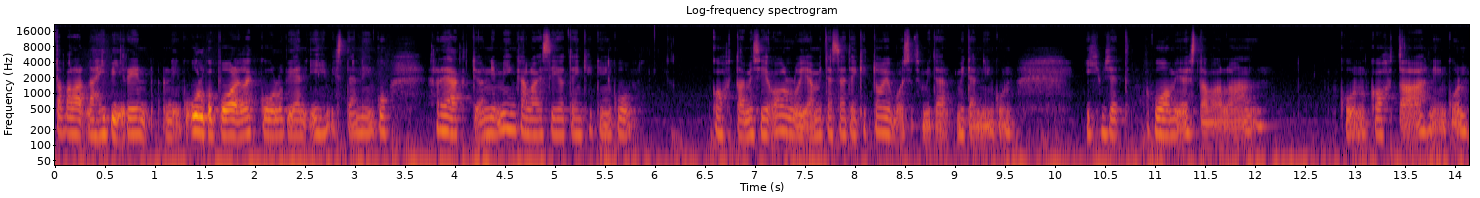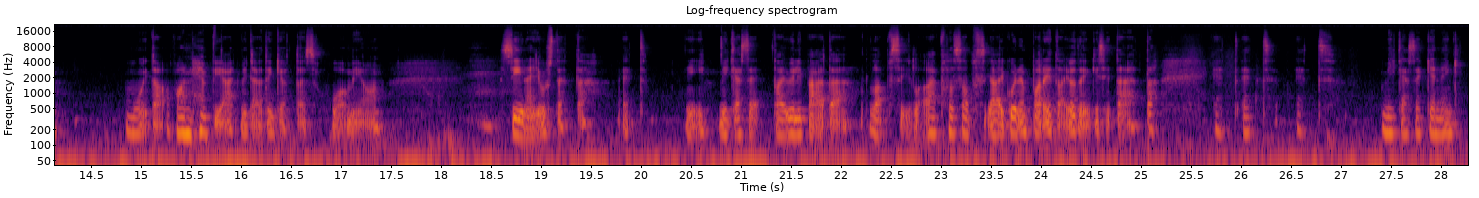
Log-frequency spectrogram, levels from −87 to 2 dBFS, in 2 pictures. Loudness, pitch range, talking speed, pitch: -36 LUFS, 160-180 Hz, 135 wpm, 165 Hz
